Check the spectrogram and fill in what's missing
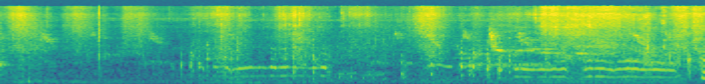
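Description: Several chickens cluck near and far in an outdoor yard, with short repeated calls over a quiet background.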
